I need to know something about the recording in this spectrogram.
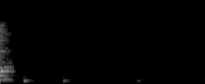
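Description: A voice breaks off at the start, followed by a few faint, brief sounds of a marker writing on a whiteboard.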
